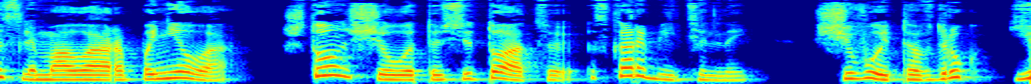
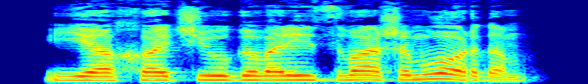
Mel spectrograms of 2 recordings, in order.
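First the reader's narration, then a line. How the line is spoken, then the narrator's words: Barking shout. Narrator (Russian): Рявкнул Ратикрель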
